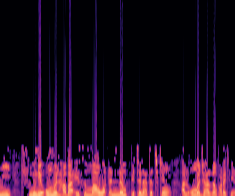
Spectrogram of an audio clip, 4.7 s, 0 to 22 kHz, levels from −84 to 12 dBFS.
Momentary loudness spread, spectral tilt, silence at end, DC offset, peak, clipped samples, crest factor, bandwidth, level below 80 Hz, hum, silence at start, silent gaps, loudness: 8 LU; -7.5 dB/octave; 0 s; under 0.1%; 0 dBFS; 0.3%; 10 dB; 8.2 kHz; -44 dBFS; none; 0 s; none; -11 LUFS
